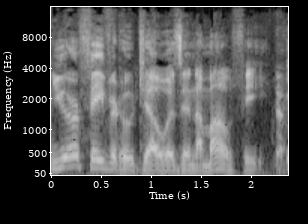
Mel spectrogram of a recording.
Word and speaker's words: Amalfi: And your favorite hotel was in Amalfi. Yes. So you were there. We were there too. Is there an extra L in there? Al Maui? Yeah. Amalfi. Amalfi.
